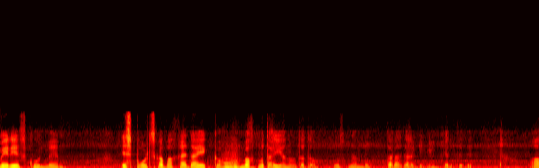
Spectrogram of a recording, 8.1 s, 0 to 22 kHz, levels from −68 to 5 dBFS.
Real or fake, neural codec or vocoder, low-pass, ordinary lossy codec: fake; codec, 24 kHz, 1.2 kbps, DualCodec; 7.2 kHz; none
